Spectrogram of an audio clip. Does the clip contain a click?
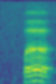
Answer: no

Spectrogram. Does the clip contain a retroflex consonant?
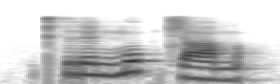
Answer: no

